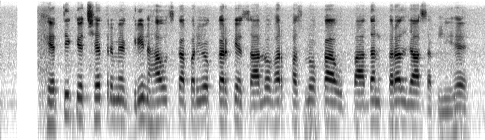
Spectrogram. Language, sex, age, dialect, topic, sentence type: Magahi, male, 18-24, Central/Standard, agriculture, statement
